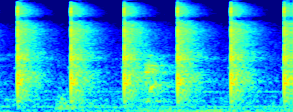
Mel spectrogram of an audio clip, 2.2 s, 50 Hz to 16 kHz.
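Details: Biotronix focused shockwave applicator with intensity raised toward maximum (level 13), frequency automatically reduced to keep full energy delivery: loud sharp snapping pulses, about two and a half per second.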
